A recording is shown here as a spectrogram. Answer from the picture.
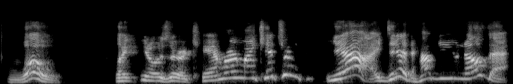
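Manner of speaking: loud, high startled reaction; retold astonishment, rising in pitch and volume; taken aback. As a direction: blurt it out, alarmed at being found out. Retold shocked reaction to agent's call.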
